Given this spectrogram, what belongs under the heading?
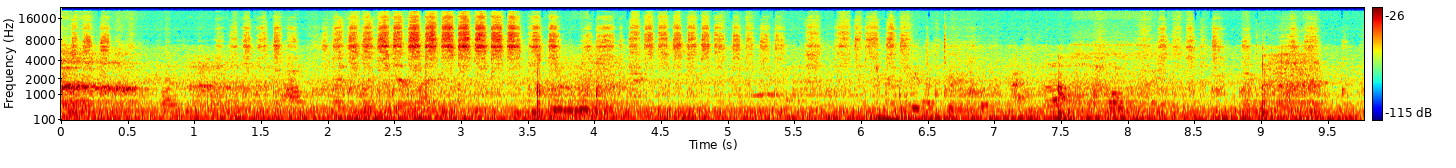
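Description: Hand colouring of a stamped image on card: soft, close scratchy strokes of a pen or marker rub across the paper in a steady run, with quiet room noise behind.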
